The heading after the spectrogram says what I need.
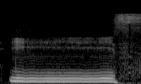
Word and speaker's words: Is: is vocalized like this e remember that the I is pronounced like a double e like in tree prolonging a syaban sound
